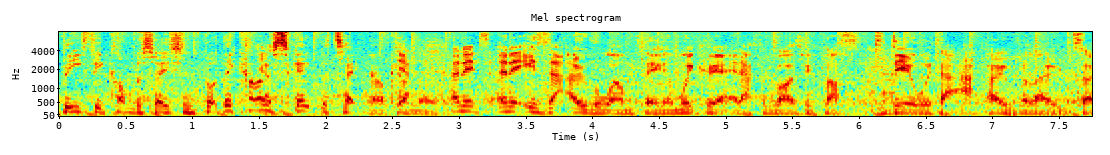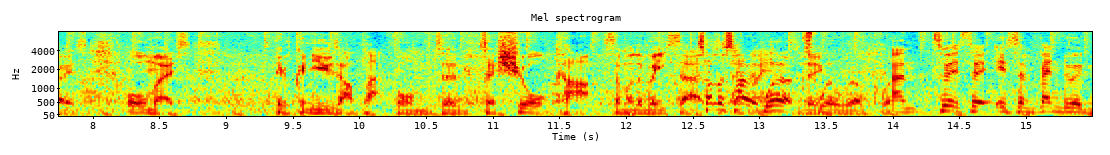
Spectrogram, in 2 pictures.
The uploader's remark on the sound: Live from Europe's Biggest Event 'Accountex'. A series of live interviews from Accountex 2022 in London. AIBN were the official broadcast partners of the event. Enjoy the live buzz of the event!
